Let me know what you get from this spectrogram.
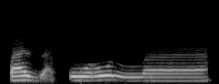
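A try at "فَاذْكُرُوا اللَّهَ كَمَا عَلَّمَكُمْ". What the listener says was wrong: Jangan memantul, Afwan. Zaknya jangan memantul. Fazkurullaha. jangan ada desis tadi yang pertama udah bagus Fazkurullaha kama allamakum. ujung mahrodnya Afwan ujung lidahnya nempel di gigi seri depan dikeluarkan sedikit. Fazkurullaha kama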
